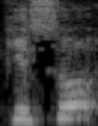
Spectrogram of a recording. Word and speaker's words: Kieso: Donald কিসো and Kimmel. Donald কিসো, কিসো বানানটা দেখেন, KIESO, কিসো মানে উচ্চারণের সাথে কিন্তু নামের ইংরেজি বানানের অমিল আছে। KIESO, কিসো।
